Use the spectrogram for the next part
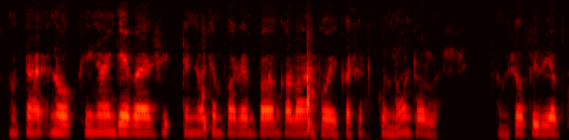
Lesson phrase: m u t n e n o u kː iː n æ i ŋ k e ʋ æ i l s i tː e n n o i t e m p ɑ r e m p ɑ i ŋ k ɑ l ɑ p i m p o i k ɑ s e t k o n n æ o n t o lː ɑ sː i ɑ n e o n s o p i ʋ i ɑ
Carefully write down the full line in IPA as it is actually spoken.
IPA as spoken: m u t n e n o u kː iː n æ i ŋ k e ʋ æ i l s i tː e n n o i t e m p ɑ r e m p ɑ i ŋ k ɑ l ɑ i m p o i k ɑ s e t k u n n e o n t o lː ɑ sː i ɑ n e o n s o p i ʋ i ɑ

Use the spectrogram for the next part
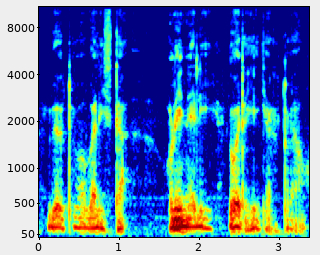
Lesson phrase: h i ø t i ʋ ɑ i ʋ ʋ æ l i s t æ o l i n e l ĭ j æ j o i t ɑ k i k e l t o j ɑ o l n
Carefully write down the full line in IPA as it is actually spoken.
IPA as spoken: h y ø t y ʋ ɑ i ʋ ʋ æ l i s t æ o l i n e l ĭ j æ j o i t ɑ k i k e r t o j ɑ o n

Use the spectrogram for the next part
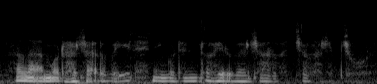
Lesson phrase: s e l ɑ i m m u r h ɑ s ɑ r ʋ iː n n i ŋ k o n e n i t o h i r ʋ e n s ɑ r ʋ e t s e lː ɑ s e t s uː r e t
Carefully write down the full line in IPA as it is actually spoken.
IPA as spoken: s e lː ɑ i m m u r h ɑ s ɑ r ʋ iː n n iː ŋ k o n e n y t o h i r ʋ e n s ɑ r ʋ e t s e lː ɑ s e t s uː r e t

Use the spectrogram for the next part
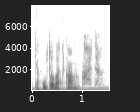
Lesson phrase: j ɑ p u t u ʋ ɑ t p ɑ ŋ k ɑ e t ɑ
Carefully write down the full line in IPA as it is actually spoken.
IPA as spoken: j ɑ k u t o ʋ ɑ t k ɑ ŋ k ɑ e t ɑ

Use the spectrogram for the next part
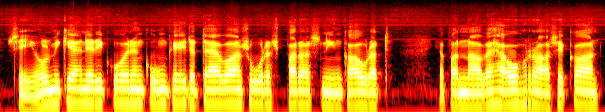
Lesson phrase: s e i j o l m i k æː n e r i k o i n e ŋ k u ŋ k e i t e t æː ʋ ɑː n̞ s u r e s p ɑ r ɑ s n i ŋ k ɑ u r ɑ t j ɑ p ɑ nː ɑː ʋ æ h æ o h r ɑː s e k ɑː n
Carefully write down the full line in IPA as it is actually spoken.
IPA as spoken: s e i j o l m i k æː n e r i k o i n e ŋ k u ŋ k e i t e t æː ʋ ɑː n̞ s uː r e s p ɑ r ɑ s n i ŋ k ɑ u r ɑ t j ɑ p ɑ nː ɑː ʋ æ h æ o h r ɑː s e k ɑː n

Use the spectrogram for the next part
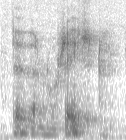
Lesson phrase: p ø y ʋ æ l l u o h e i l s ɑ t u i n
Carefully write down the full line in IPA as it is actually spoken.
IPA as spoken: p ø y ʋ æ l l u o s e i s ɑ t u i n

